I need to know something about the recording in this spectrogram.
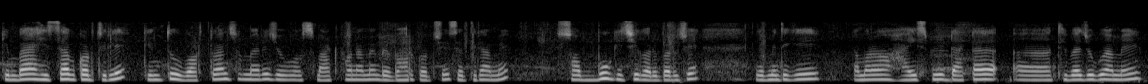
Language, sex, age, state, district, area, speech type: Odia, female, 18-30, Odisha, Jagatsinghpur, rural, spontaneous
